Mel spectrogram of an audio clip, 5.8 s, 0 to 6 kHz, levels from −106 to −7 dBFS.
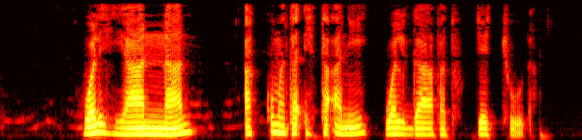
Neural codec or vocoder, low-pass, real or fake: none; 5.4 kHz; real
